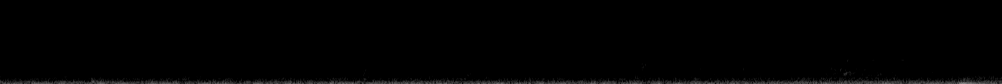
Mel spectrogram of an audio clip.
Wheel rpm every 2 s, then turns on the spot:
0, 0, 0, 0, 0.
none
